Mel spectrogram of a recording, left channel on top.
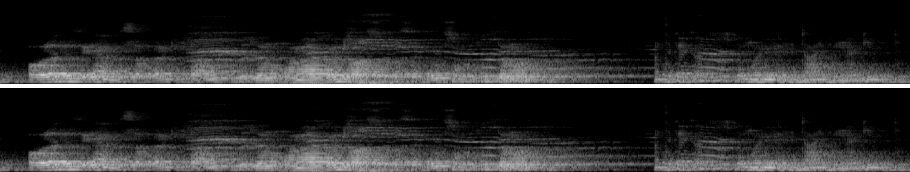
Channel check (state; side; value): identical; both; correlation 1.00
